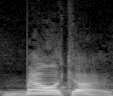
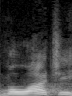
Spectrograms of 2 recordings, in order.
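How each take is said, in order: First: The name is given a non-Italian pronunciation. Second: The name is given an Italian-sounding pronunciation. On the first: The speaker calls it right. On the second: The name would belong to an Italian. The speaker calls it wrong. "If it was a Malachi, he'd be Italian"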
